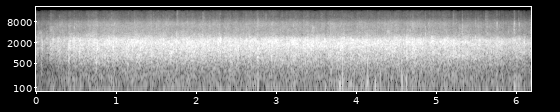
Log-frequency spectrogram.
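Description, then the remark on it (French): An audience applauds steadily for about six seconds for a speaker coming onto the stage to tell his story, a dense, even wash of many hands clapping at once that holds its loudness throughout, with no voices standing out. “Donc merci d'applaudir”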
